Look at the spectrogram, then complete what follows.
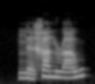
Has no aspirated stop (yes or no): yes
